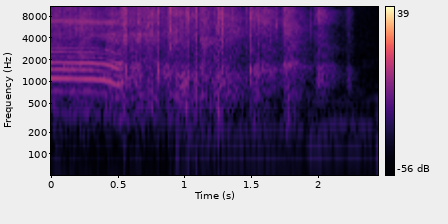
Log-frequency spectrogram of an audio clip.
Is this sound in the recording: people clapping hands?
yes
